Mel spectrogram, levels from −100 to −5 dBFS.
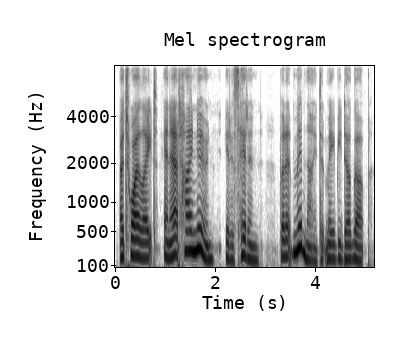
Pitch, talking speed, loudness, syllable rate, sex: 185 Hz, 195 wpm, -16 LUFS, 4.7 syllables/s, female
